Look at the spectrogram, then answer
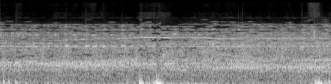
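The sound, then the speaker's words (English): A large stadium crowd of Crimson fans roars steadily, getting up as their offense goes back onto the field, a dense wash of cheering that swells slightly around the middle and stays loud and continuous throughout, with no clear voices standing out. “Crimson crowd getting up as the offense is going back onto the field.”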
